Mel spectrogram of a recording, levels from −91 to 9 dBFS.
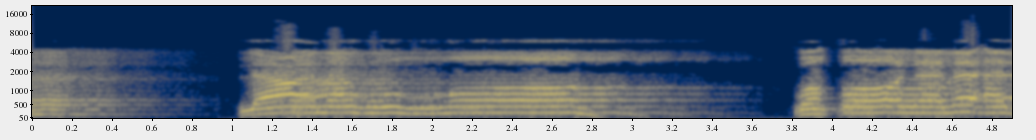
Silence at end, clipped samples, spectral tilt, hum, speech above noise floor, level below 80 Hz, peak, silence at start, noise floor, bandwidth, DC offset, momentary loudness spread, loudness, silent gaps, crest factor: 0 s; under 0.1%; -4.5 dB/octave; none; 39 dB; -56 dBFS; 0 dBFS; 0 s; -54 dBFS; 11 kHz; under 0.1%; 15 LU; -15 LUFS; none; 16 dB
